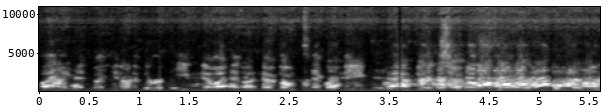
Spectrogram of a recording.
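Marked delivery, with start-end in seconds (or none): 3.6-5.6 squealing laugh while tickled; words squeezed out through ticklish laughter; being tickled. Real, not acted. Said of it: "You're a very good tickler".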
